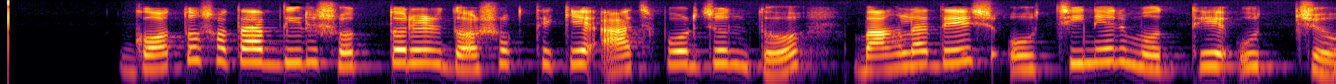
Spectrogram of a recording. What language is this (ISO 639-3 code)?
ben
